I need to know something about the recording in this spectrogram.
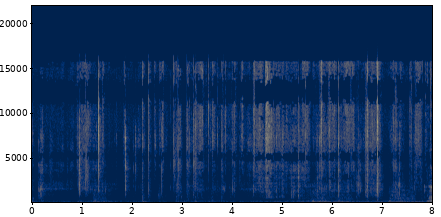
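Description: Origami paper rustling and crinkling as two folded paper units are slid together and a flap is folded in, with scattered small crackles and taps.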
